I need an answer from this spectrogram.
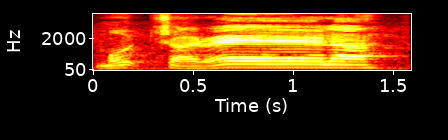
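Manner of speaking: hammed-up foodie relish; savoring. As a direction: linger lovingly on every syllable. Savoring a list of sandwich foods.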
